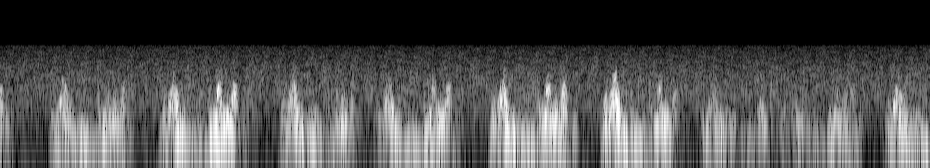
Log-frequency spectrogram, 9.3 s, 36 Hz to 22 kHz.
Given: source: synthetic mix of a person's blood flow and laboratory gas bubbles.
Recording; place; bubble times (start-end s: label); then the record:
Doppler ultrasound of blood flow; precordium
no bubbles
From the record:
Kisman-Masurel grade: 000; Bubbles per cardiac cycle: 0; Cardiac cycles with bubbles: 0%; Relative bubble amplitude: no bubbles discernible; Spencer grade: 0 (complete lack of bubble signals)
